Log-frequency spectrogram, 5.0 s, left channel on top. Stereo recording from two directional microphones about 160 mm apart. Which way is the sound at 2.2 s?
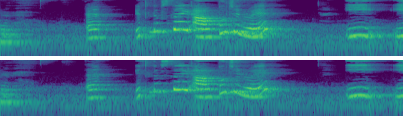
15° left (ahead or behind).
